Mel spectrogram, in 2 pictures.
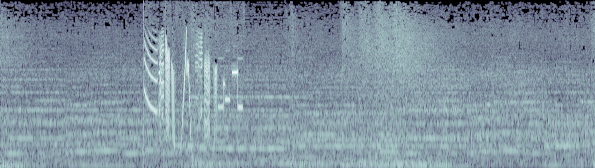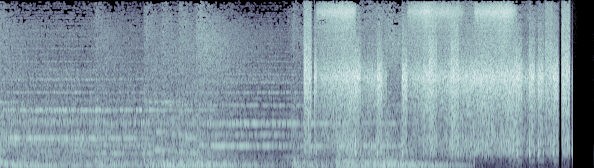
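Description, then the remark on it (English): Loud, continuous radio static with a crackling hiss, broken early by a few warbling electronic chirps and rising to a harsher burst of white noise near the end before cutting off. No voices. “Ready to send that transmission to Echo Base?”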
